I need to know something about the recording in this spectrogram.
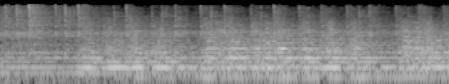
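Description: Student string orchestra playing a soft passage: low sustained notes under light, evenly spaced short notes.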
